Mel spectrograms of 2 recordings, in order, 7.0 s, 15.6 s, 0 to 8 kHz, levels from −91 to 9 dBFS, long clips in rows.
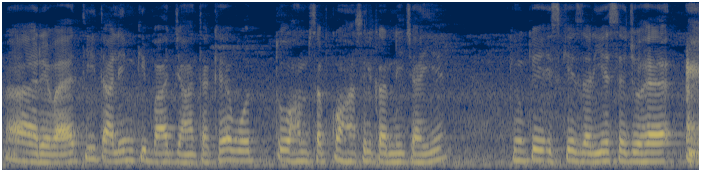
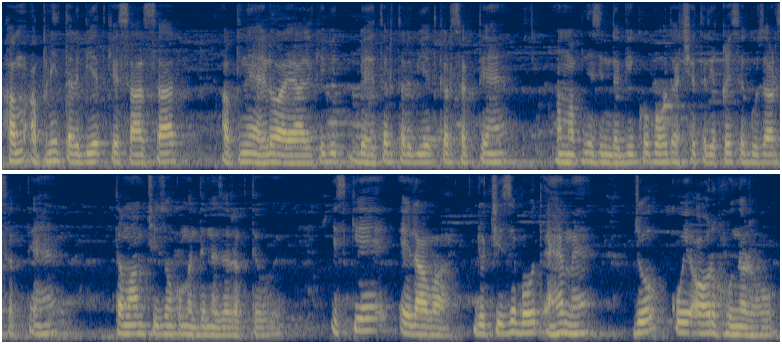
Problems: constant background noise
